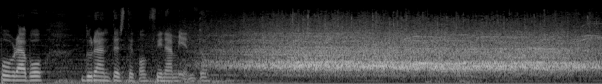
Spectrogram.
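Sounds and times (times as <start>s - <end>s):
speech: 0.0s - 2.4s
audience ovation with applause: 2.1s - 6.0s.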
